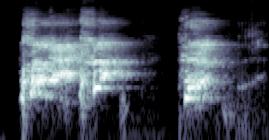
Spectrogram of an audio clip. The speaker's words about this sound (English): What happened? There's so many sounds coming out. I know. I don't know if it was actually like sneezing or coughing. It feels like it was an exercise. What? I'm choking on coffee.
